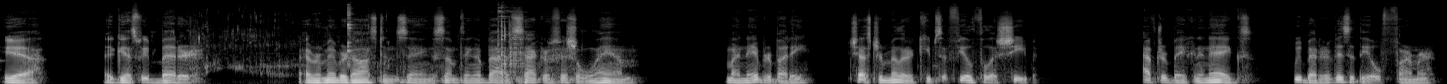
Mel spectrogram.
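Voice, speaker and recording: A man playing a calm, protective tough guy with a tender side, speaking steadily in an audiobook drama. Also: low voice, moderate pace, pauses often, a little hiss or hum, natural voice. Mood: steady.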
